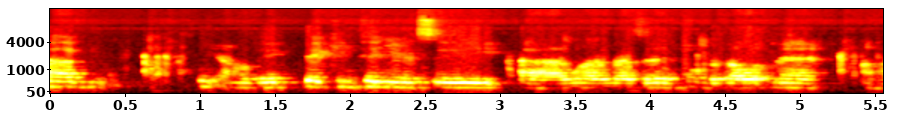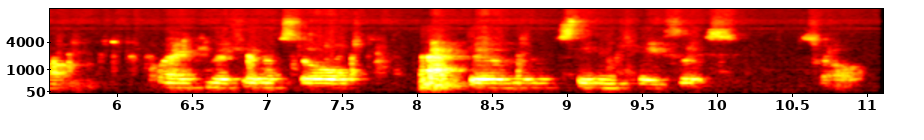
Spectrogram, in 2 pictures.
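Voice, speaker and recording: Woman, staff report, lowish pitch, slow halting delivery, distant muffled microphone. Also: little pitch movement. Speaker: town development staff giving report. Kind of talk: halting spoken status report. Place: indoor public meeting room. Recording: echoey room, distant mic, muffled, noisy.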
